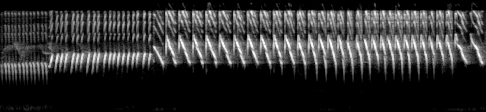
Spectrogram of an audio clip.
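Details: Belgian canary singing: a steady high whistled note, then a higher sustained tone, breaking into a fast trill of sharply falling notes repeated several times per second.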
